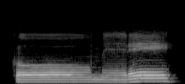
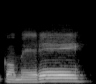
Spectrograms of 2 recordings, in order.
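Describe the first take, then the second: First: Comeré drawn out very slowly, syllable by syllable; slow model word. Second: Said in the usual way. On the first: Shown as a demonstration. Teacher models comeré very slowly for students. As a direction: stretch out comeré slowly so the class hears each syllable. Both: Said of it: "Tenemos hablaré".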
